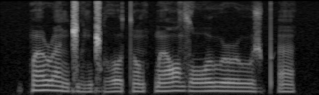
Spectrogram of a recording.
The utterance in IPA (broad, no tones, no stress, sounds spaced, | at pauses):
p ə̃ ɹ ɛ̃ ɡ͡ǁ ə̃ ɡ͡ǁ oː t õ k͡p ə̃ː zˤ uː ɹ uː ʒ pʼ ɛ̃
